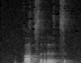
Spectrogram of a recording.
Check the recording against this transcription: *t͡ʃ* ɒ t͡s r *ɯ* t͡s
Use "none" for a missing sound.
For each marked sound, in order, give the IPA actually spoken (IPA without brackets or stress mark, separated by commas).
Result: k, ɯ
